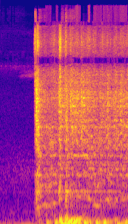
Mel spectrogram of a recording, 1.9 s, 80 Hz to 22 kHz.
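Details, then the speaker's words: 1968 Chevelle with a swapped-in small-block Chevy V8, fuel likely not coming through the idle circuits: catches abruptly and runs rough and uneven, struggling; carburetor fuel starvation. "Well, it doesn't like that at all. [Music] [Music] Yeah, that's just not getting fuel. It's a carburetor issue for sure."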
